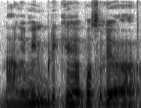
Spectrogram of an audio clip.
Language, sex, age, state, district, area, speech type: Tamil, male, 45-60, Tamil Nadu, Sivaganga, rural, spontaneous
